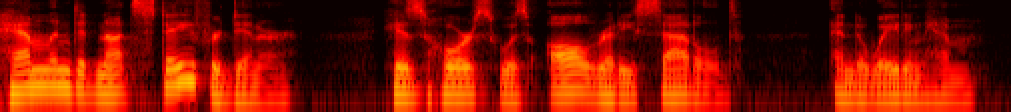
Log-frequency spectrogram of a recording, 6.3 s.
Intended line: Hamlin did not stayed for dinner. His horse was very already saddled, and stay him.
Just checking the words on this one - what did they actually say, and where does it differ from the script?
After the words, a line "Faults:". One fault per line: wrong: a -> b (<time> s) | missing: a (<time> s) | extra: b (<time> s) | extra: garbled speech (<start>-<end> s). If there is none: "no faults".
Hamlin did not stay for dinner. His horse was already saddled, and awaiting him.
Faults:
wrong: stayed -> stay (0.8 s)
missing: very (3.3 s)
wrong: stay -> awaiting (5.3 s)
